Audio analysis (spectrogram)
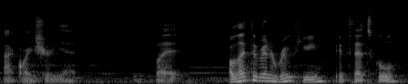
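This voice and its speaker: A man's voice: fairly low pitch, big pitch swings, normal speed. A man role-playing his character in a video game, improvising casual, polite commentary as he plays. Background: game music.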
